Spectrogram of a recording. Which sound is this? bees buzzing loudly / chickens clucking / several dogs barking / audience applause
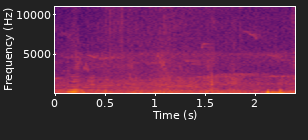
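bees buzzing loudly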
